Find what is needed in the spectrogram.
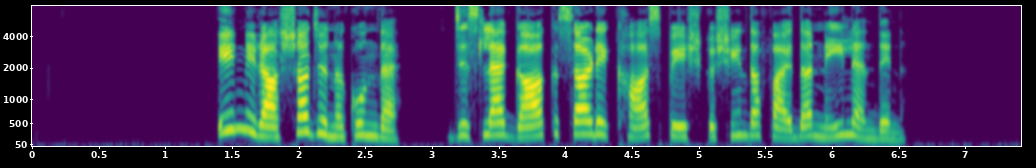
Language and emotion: Dogri, sad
